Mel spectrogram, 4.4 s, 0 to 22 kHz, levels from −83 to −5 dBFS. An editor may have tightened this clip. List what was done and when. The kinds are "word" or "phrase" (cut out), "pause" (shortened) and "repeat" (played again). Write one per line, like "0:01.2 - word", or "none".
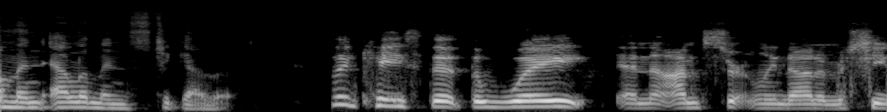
0:01.7 - phrase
